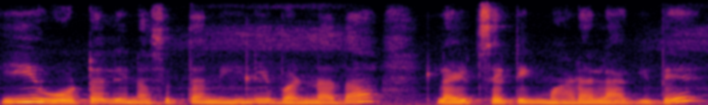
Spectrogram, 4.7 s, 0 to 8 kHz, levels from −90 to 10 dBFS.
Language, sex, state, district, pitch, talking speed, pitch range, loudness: Kannada, female, Karnataka, Bangalore, 200 Hz, 100 wpm, 185-220 Hz, -14 LUFS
